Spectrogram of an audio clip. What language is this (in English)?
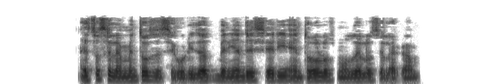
Spanish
